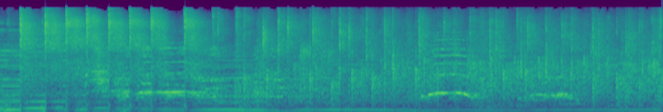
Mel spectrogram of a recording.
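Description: Audience clapping and a few short shouts over the final held chord of the song's backing track; the chord stops near the end.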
